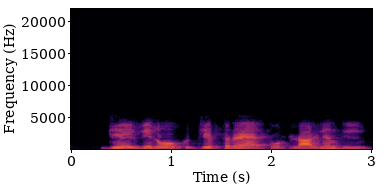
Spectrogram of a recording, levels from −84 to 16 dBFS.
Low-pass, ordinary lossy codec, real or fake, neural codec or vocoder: 5.4 kHz; Opus, 24 kbps; fake; codec, 16 kHz, 1 kbps, FunCodec, trained on Chinese and English, 50 frames a second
